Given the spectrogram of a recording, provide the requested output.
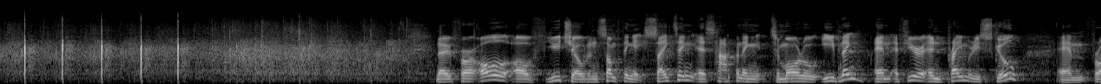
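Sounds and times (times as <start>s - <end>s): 
audience applause: 0.0s - 10.2s
speech: 4.4s - 11.0s.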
